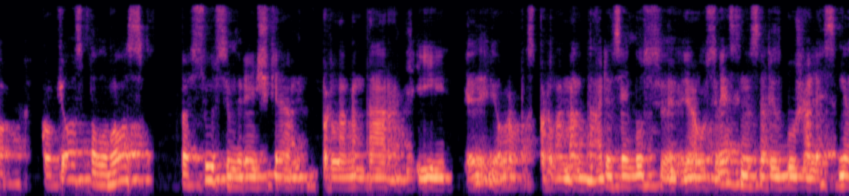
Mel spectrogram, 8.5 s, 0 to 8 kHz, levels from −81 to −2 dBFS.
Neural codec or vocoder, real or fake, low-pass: codec, 16 kHz in and 24 kHz out, 1.1 kbps, FireRedTTS-2 codec; fake; 7.2 kHz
